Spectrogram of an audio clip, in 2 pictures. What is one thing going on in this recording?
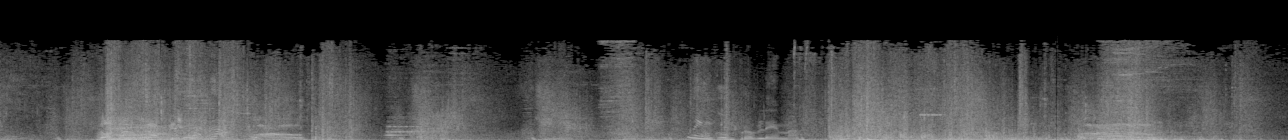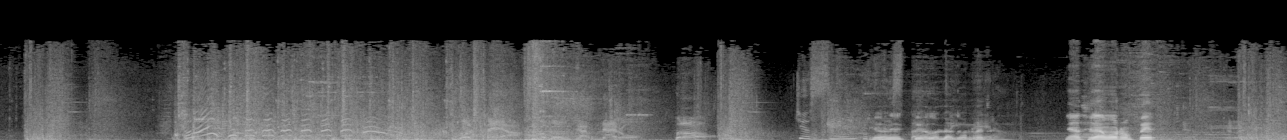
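Blows and magic blasts crash in short bursts during a fight.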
